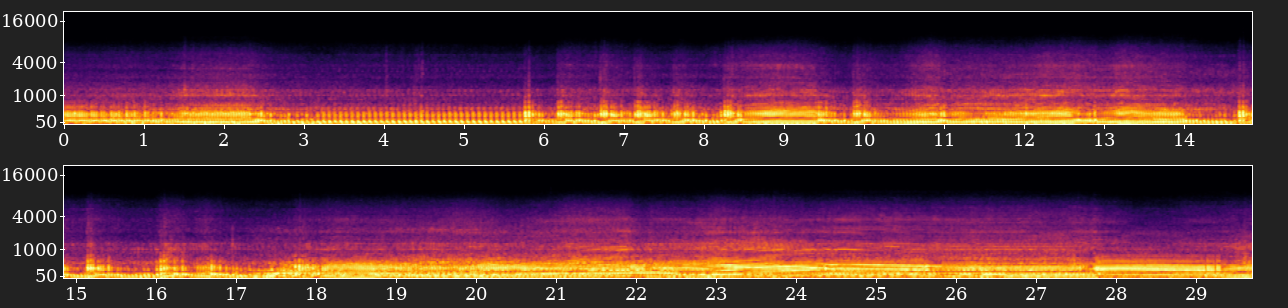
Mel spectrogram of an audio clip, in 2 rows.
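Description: Suzuki DR-Z400SM's single-cylinder four-stroke engine running under way, heard from the rider's seat, with its pitch rising and falling several times in the second half as the throttle opens and closes through the gears.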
